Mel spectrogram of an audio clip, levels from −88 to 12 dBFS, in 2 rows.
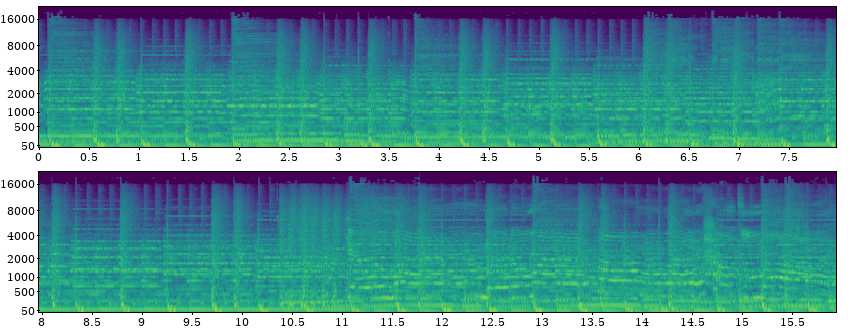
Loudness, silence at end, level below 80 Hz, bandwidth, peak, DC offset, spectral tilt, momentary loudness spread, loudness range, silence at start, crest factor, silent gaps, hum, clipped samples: -13 LUFS; 0 s; -20 dBFS; 17 kHz; 0 dBFS; under 0.1%; -4.5 dB/octave; 2 LU; 2 LU; 0 s; 12 dB; none; none; under 0.1%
